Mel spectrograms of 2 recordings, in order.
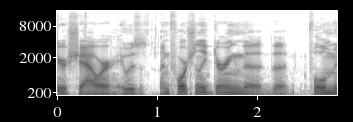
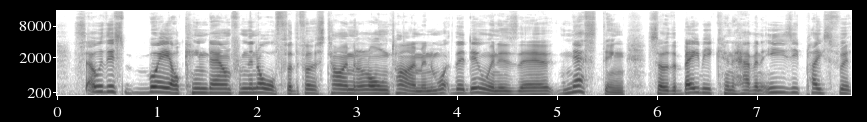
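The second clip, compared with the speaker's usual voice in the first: put-on, fake British accent; 10 semitones higher than usual. After a countdown, starting the take in a british accent.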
